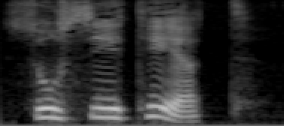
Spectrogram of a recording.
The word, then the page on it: societet: [sosiet'e:t]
